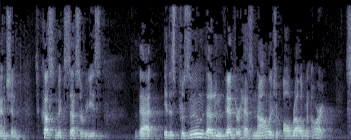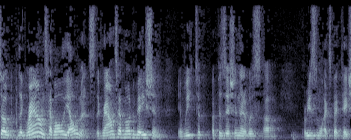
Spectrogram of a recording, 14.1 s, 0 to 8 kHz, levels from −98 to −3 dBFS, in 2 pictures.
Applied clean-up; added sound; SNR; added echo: none; none; none; none.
